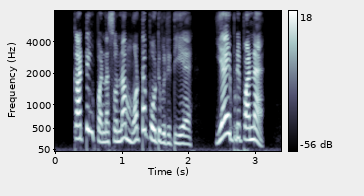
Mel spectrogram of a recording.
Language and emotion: Tamil, angry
